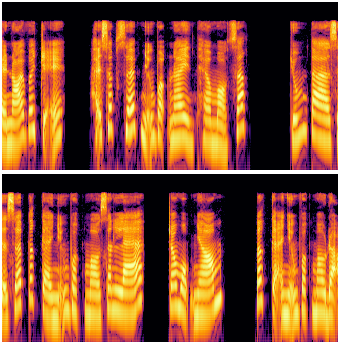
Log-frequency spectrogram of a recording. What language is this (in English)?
Vietnamese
